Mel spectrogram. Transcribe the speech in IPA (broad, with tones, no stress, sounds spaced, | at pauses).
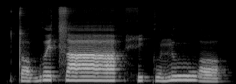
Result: t ɔ˨ ɡʷ e˦ t͡s aː˦ | h i˨ k u˨ n uː˦ w ɔ˨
